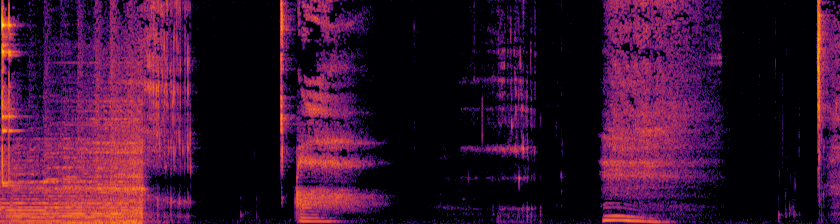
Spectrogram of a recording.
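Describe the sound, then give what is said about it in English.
A loud slurping sip of hot cocoa, then satisfied sighs and hums, with a couple of brief, sharp clinks of mugs raised in a toast in between. No one speaks. “This cocoa is really soothing.”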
